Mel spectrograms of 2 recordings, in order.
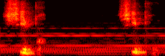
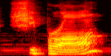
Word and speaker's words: chypre: um but the French because it is a French word it's she sheep that second syllable is sort of Bel can maybe articulate that a little bit better it's not Shea sheo um yes it's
